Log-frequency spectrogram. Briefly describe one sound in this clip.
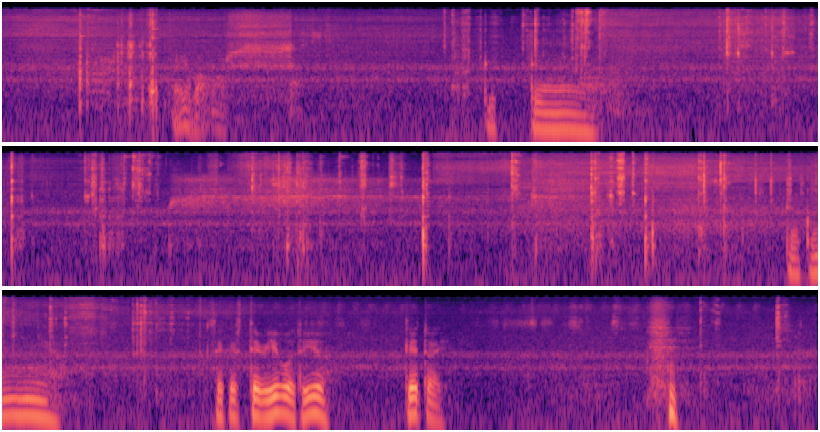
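A knife blade clicks and scrapes against small metal parts.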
